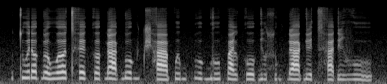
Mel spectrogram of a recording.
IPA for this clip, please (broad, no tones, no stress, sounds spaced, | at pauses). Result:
tʷ ɛ ɾ ʌ ɠ ʌ w ʌ tʰ ɛ k ʌ ɠ a ɠ o ɡ t͡ʃʰ a p ɯ b ɠ u ɡ u p a l k o ɠ i sʷ ʌ ɡ ɗ a ɠ e t͡sʰ a ɗ i v u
